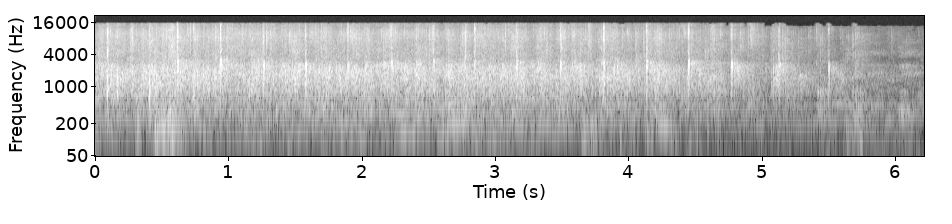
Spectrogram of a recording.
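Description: A church audience applauds to welcome a pastor, a dense, steady clapping that gradually thins and fades toward the end.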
